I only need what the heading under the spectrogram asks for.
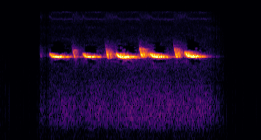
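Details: Siberian blue robin giving a short, high, thin warble of about four rising-and-falling slurred notes, fairly faint.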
